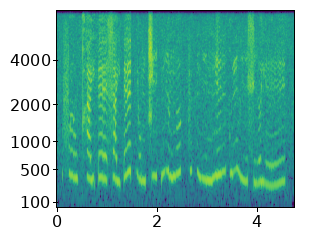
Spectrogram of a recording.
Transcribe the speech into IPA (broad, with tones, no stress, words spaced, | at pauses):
fɤː˧˩wkʰa˩˧jʔɛː˧˩ sa˧˩jʔɛː˧˥t̚jo˩mt͡ɕiː˧t̚ ŋi˥˨ə̯ŋɤː˧˥k̚fu˧˥k̚ŋiː˩n ɲeː˧˥ŋku˧˥mʋiː˩ si˩˧ə̯ jeː˩˧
